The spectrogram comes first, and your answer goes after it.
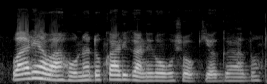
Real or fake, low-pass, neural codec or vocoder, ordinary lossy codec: real; 14.4 kHz; none; none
